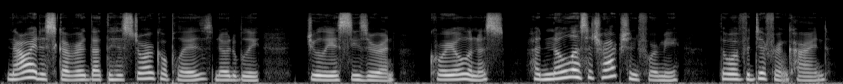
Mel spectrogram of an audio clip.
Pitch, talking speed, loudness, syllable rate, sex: 230 Hz, 165 wpm, -18 LUFS, 5.9 syllables/s, female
